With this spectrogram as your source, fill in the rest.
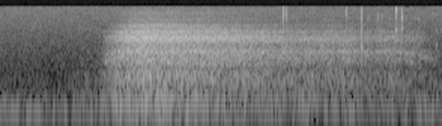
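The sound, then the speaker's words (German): A single long, steady exhale during a guided breathing exercise begins after a brief quiet moment, a soft breathy rush of air lasting over a second and fading gradually, heard alone without talking. “Wir atmen nochmal ein und wir atmen nochmal aus.”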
